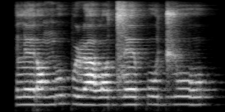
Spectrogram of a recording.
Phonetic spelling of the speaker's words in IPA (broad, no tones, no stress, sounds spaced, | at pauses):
l ɛ ɾ ɒ ŋ ʊ p ʊ ɭ a lˠ ʊ d͡z ɛ p o d͡ʒ o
